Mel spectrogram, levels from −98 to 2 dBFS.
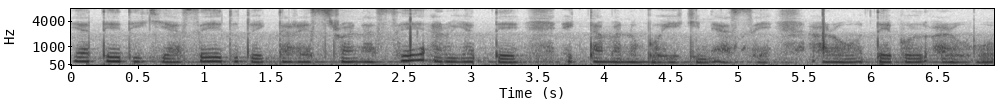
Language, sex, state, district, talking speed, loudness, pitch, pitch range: Nagamese, female, Nagaland, Dimapur, 140 wpm, -24 LUFS, 190 Hz, 185-210 Hz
